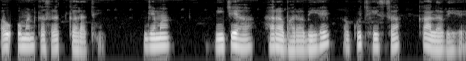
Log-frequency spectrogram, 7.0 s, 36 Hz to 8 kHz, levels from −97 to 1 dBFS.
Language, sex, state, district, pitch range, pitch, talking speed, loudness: Chhattisgarhi, male, Chhattisgarh, Raigarh, 120-135 Hz, 130 Hz, 145 wpm, -21 LUFS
